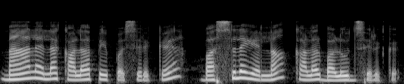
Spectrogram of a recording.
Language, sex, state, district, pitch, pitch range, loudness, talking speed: Tamil, female, Tamil Nadu, Nilgiris, 230 Hz, 210-265 Hz, -16 LUFS, 150 wpm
